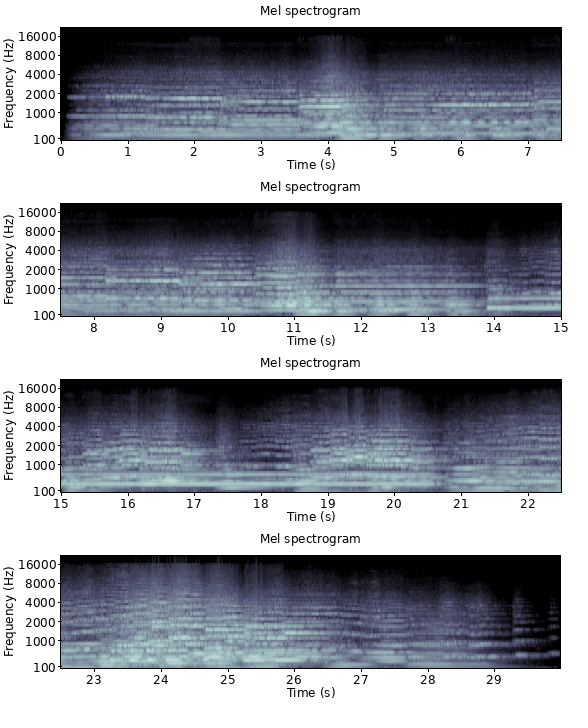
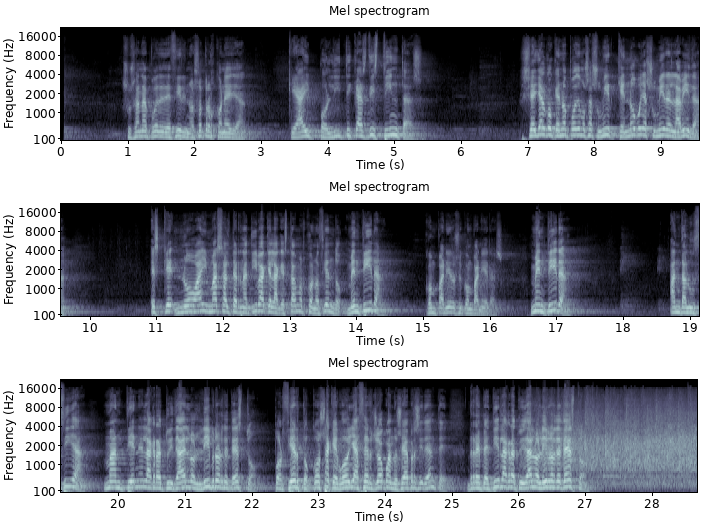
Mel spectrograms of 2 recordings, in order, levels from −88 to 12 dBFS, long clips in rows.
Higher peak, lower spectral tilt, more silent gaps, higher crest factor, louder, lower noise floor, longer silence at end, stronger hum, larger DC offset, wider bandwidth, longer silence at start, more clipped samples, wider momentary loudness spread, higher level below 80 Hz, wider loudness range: about the same, 0 dBFS vs 0 dBFS; about the same, -5.5 dB/octave vs -4.5 dB/octave; neither; about the same, 14 dB vs 16 dB; about the same, -13 LUFS vs -14 LUFS; about the same, -51 dBFS vs -54 dBFS; first, 0.55 s vs 0 s; neither; neither; second, 13.5 kHz vs 18 kHz; second, 0.2 s vs 0.95 s; neither; about the same, 14 LU vs 13 LU; about the same, -38 dBFS vs -34 dBFS; about the same, 9 LU vs 7 LU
